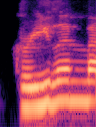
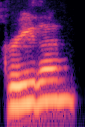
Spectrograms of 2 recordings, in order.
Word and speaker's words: ghrelin: And then they know in horses, horses that crib bite, crib biting is associated with higher um, ghrelin levels, I think it's pronounced ghrelin, G H R E L I N.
